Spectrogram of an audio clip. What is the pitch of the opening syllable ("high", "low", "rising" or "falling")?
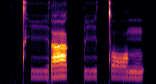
low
